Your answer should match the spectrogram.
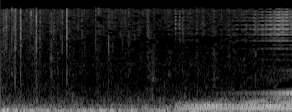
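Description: Logo-intro sound design: a fiery rumble with scattered crackles, dying down after a burst. About two-thirds of the way in, a sustained, chord-like synthetic tone enters as the logo settles.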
